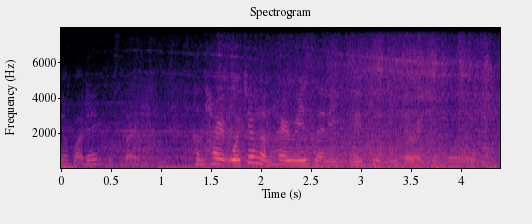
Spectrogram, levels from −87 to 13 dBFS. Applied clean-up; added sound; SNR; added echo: none; Fixed-wing aircraft, airplane; 4 dB; none.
